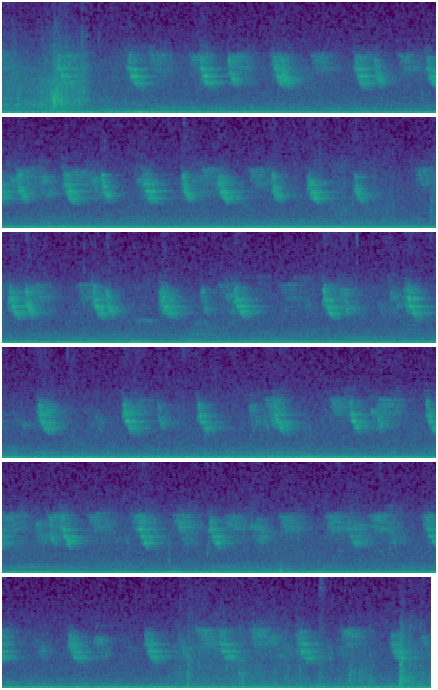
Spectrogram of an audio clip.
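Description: A bird chirping over and over, a few short chirps a second without a break, over a steady low background rumble.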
